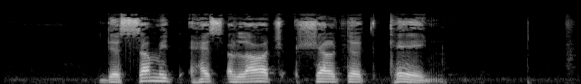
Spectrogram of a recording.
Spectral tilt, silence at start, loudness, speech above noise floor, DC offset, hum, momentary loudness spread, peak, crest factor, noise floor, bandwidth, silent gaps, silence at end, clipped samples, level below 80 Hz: -3 dB/octave; 1 s; -16 LUFS; 44 dB; under 0.1%; none; 13 LU; 0 dBFS; 20 dB; -62 dBFS; 11.5 kHz; none; 1.4 s; under 0.1%; -52 dBFS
